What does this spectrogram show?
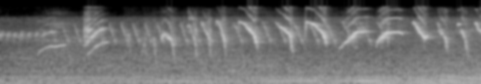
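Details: Training song of a Spanish Timbrado canary: a quick sequence of sharp, high chirps and upslurred whistles, about four notes a second, bright and metallic over a quiet background.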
